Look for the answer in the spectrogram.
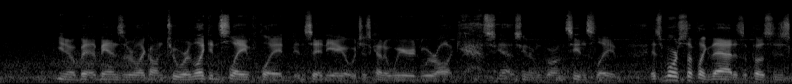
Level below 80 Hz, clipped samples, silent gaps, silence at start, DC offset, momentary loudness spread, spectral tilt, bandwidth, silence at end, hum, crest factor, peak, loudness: -70 dBFS; under 0.1%; none; 0 s; under 0.1%; 10 LU; -1.5 dB/octave; over 20 kHz; 0 s; none; 22 dB; -20 dBFS; -39 LUFS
